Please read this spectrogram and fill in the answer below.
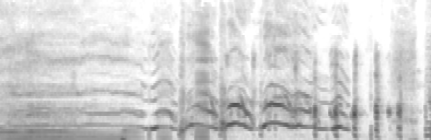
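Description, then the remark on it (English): A voice imitates a quacking fart: a long, held buzzy tone, then a run of wobbly, sputtering squawks, fairly loud, breaking into laughter-like bursts. “you know, the duck quack is more like a.”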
